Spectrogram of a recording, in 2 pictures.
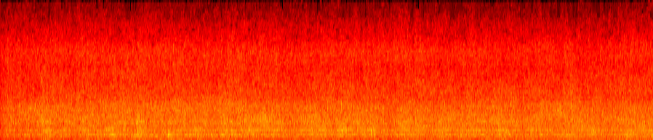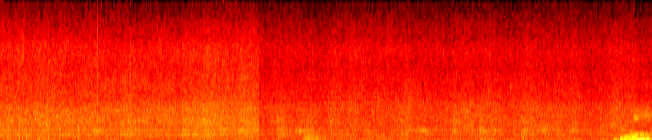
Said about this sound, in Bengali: লো ফ্লেমে ভালো করে কষিয়ে নিচ্ছি মশলা, যতক্ষণ না সুন্দর একটা গন্ধ বেরোয়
